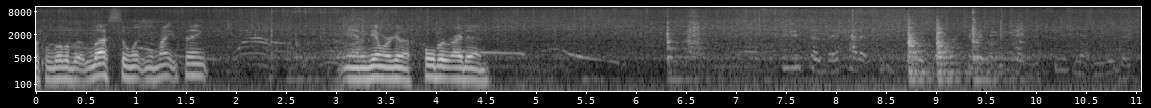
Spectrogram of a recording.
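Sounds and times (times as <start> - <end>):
food sizzling on a griddle: 0.0 - 11.0
metal spatula scraping: 2.5 - 3.4, 6.2 - 7.0, 8.6 - 10.2.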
